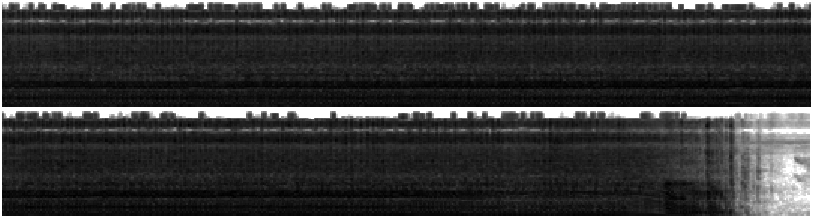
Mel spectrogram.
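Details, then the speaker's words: Husqvarna string trimmer that sucked up dirt: steady two-stroke drone sags and dies once throttle drops past half; carburetor problem suspected. "As soon as I let off of it past half throttle, it starts to want to die off. So I think we're going to have some carb issues no matter what."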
